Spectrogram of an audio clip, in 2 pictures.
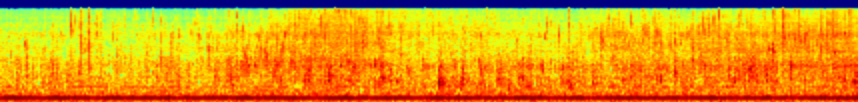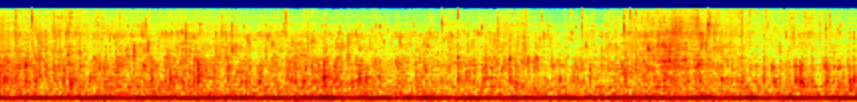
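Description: Chicken drumsticks deep-frying in hot vegetable oil: a steady sizzle and crackle of bubbling oil over a steady low hum. The pieces are done, browned and crisp, and are being lifted out of the oil.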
